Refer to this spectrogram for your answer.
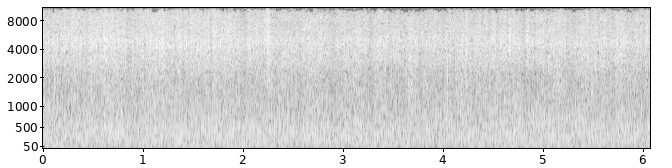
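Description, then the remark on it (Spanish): Thousands of drums beat together at noon on Good Friday in the Plaza de España of Calanda, Teruel, Spain, during the 'rompida': a dense, unbroken roar, a steady wall of massed drumming from a large crowd with no pauses and no voices. “Así han sonado miles de tambores en la Plaza de España del municipio.”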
